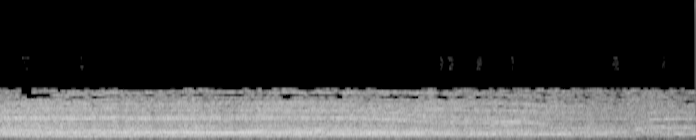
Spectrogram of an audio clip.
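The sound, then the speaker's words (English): A large live crowd at a battle at the Hawthorne Theater cheers and shouts loudly and continuously, a dense roar of many voices that holds steady throughout and eases only slightly near the end. “if I have to go off crowd reaction, unfortunately, I got to go with Lil Swizz”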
